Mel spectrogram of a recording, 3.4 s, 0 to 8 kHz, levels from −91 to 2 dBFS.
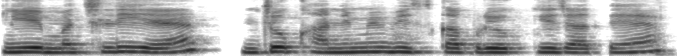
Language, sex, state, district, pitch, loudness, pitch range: Hindi, female, Bihar, Bhagalpur, 230 Hz, -19 LUFS, 220-245 Hz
